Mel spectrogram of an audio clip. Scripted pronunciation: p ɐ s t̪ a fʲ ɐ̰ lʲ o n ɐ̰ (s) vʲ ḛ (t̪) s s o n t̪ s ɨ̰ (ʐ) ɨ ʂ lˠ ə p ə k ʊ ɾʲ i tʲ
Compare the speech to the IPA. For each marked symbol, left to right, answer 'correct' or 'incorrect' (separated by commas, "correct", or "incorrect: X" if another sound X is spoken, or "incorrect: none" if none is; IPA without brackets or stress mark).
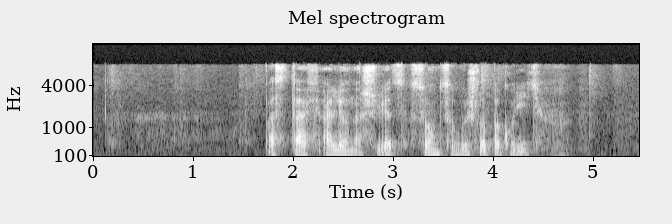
incorrect: ʂ, correct, incorrect: v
